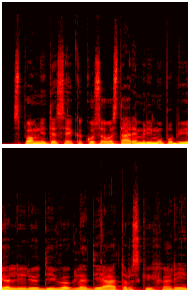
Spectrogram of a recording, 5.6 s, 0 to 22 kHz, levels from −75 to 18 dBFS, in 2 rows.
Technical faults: time-stretched section

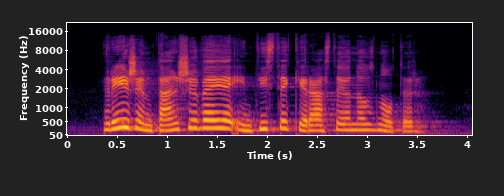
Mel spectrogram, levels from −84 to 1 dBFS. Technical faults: none

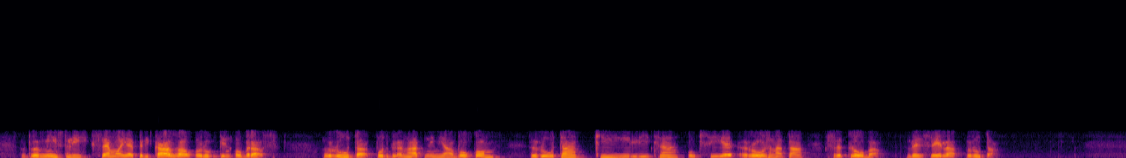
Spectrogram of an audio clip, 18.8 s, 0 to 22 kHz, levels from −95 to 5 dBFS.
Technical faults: GSM full-rate codec; lost GSM frames

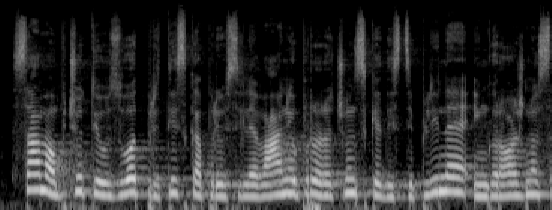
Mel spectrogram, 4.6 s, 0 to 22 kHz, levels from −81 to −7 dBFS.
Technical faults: none

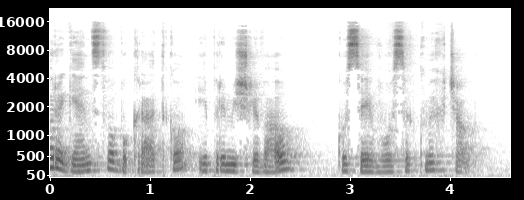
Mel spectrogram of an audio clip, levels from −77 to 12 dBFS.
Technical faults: word clock ticks

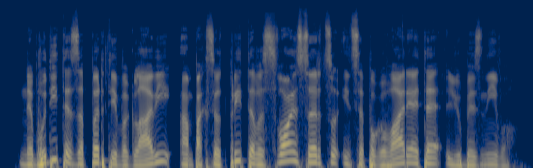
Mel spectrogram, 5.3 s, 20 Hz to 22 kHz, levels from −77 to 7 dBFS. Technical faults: none

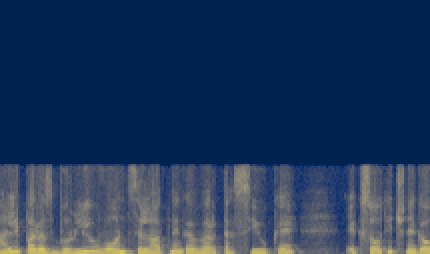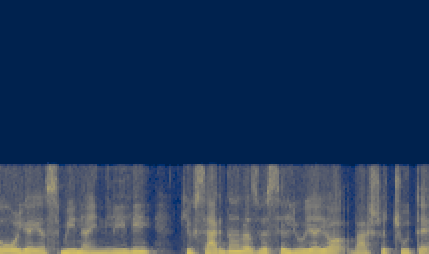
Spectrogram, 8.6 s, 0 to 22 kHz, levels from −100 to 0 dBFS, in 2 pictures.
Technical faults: 4-bit ADPCM compression

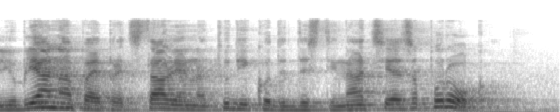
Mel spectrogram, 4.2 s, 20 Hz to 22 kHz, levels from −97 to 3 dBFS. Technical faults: none

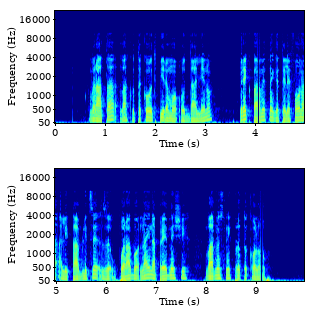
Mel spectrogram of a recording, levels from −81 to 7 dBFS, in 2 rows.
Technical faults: AAC compression; block of digital silence

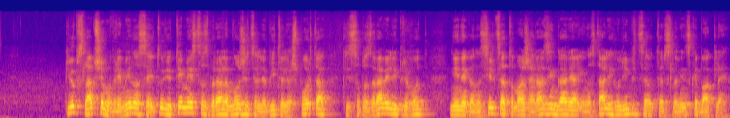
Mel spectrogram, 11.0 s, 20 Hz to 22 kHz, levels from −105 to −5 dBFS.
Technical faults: none

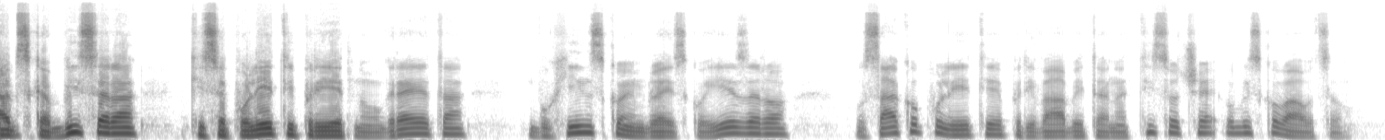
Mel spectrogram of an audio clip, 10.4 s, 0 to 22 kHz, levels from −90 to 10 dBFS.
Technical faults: microphone overload; microphone volume stepped down

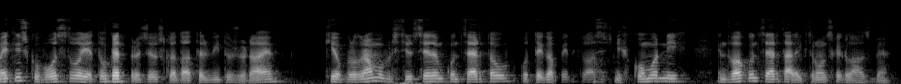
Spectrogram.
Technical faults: MP3 compression; sudden gain jump

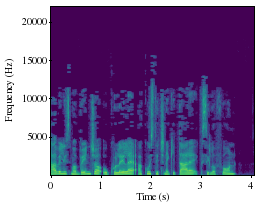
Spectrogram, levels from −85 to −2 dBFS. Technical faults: WMA compression

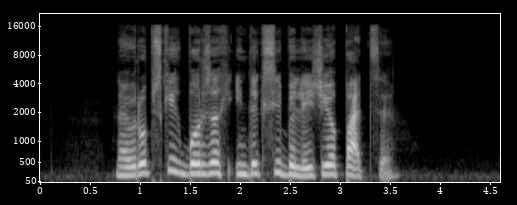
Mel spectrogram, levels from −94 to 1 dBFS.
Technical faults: none

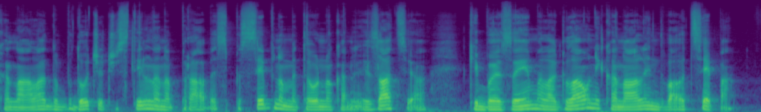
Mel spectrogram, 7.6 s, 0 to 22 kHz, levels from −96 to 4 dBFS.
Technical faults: none

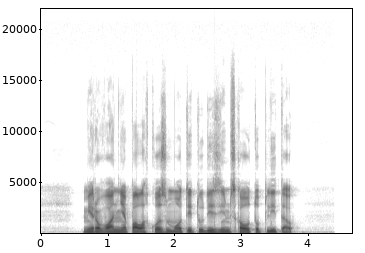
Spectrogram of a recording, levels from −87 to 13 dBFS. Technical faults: clock drift buffer slips

